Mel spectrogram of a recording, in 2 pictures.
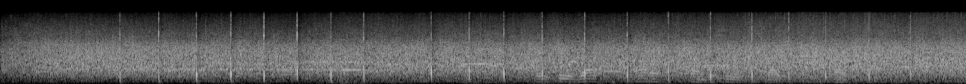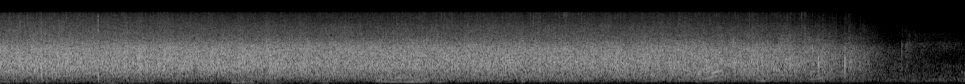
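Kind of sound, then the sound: crowd, audience applause welcoming candidates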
